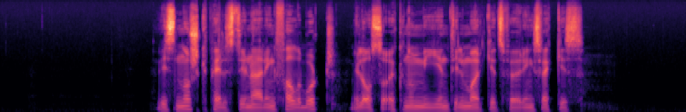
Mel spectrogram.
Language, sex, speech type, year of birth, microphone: Norwegian, male, read, 1989, Shure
